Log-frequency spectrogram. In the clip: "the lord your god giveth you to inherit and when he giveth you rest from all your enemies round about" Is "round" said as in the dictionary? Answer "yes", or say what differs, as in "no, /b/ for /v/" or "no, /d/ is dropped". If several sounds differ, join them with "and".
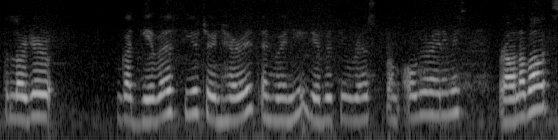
no, /d/ is dropped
